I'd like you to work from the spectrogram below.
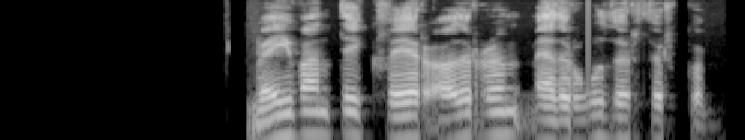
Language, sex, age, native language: Icelandic, male, 50-59, Icelandic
